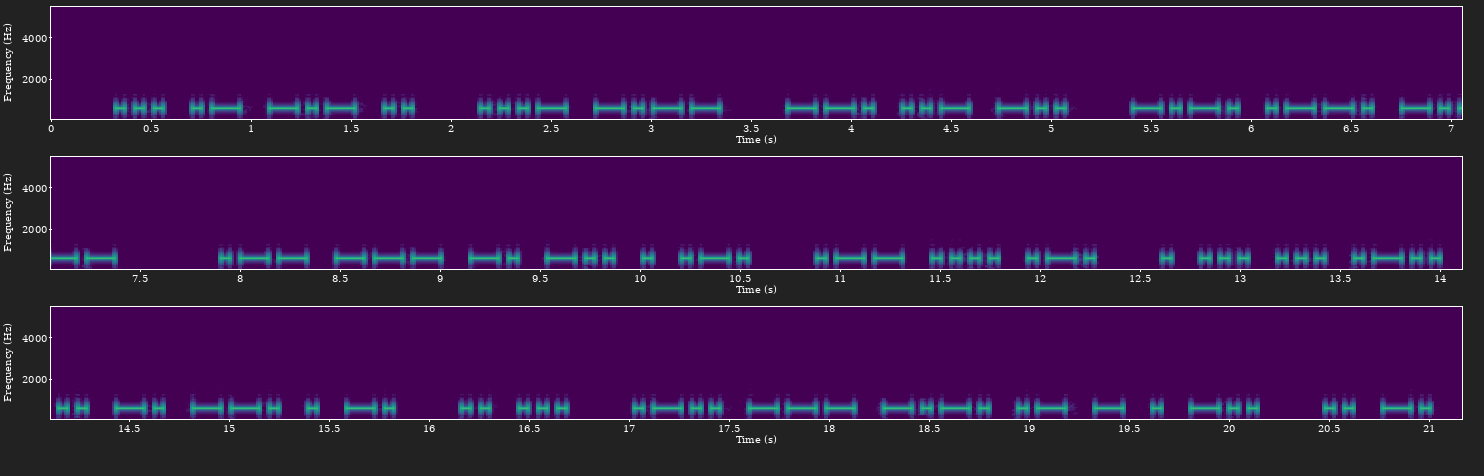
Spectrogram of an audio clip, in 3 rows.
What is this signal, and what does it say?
Morse code, heard as a keyed tone, about 25 wpm, 590 Hz. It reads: SAKI VY GUD CPY WONDER WHR ESSLINGEN IS LOCATED IN
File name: qso218 25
